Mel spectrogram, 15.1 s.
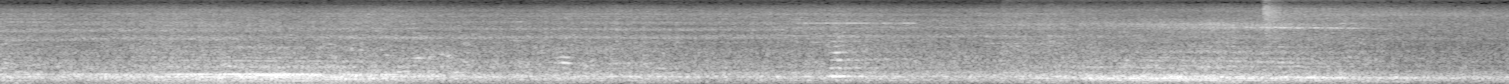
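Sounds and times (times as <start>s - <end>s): train wheels rumbling on rail: 0.0s - 15.0s
high wheel squeal: 7.9s - 14.2s.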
